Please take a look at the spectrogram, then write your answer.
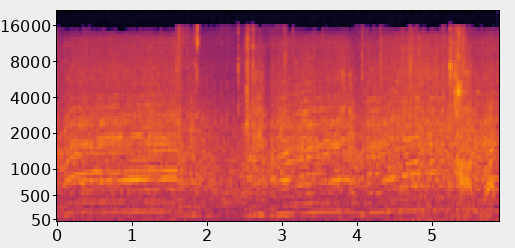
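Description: A rally car in EA WRC 24 drives hard through a stage, its engine note rising and falling as it accelerates and shifts, with skidding tire noise. A co-driver's voice calls pace notes over the engine.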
